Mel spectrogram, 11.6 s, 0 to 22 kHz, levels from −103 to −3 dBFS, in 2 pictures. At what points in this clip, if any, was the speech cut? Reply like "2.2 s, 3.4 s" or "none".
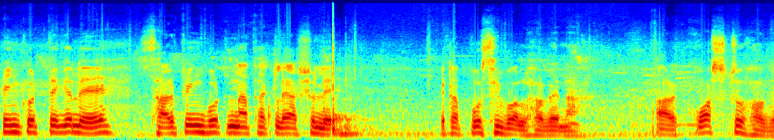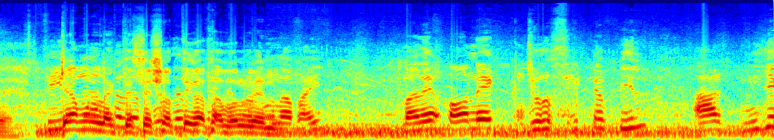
6.1 s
